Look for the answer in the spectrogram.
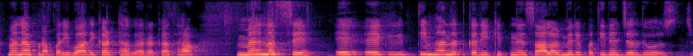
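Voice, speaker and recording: A woman, pouring out her story to her viewers in a rambling, heartfelt vlog. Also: high-pitched. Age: 20s. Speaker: family vlogger. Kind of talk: confessional talk to camera.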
